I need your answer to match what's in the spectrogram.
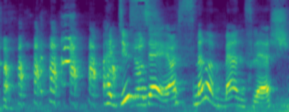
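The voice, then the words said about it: Put-on uptight posh British accent. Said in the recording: “Can we give them like really uptight British accents ... It's all Judi Dench style stuff like that.”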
